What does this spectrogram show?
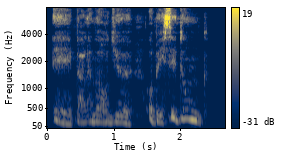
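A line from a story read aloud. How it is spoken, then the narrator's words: Shouted. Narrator (French): cria à son tour Jean de Werth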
